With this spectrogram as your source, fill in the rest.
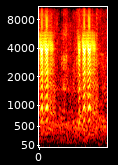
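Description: Sheep bleat in a video game. Two quick bursts of wavering, nasal bleats are separated by a short pause, faint and close, with no voices.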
